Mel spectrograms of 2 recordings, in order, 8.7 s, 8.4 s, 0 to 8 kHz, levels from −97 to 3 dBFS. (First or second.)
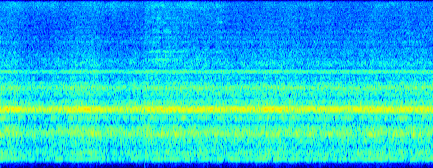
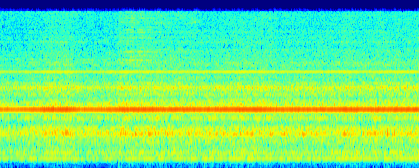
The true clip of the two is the second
